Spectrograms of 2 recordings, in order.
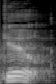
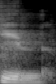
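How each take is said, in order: First: The name starts with a hard G sound. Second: The name starts with a breathy H sound. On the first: This is how commentators said the name. The speaker calls it wrong. "the Spanish commentators were often calling him Brian Gill" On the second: This is how the player says his own name. The speaker calls it right. "he absolutely says his name as Gil"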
